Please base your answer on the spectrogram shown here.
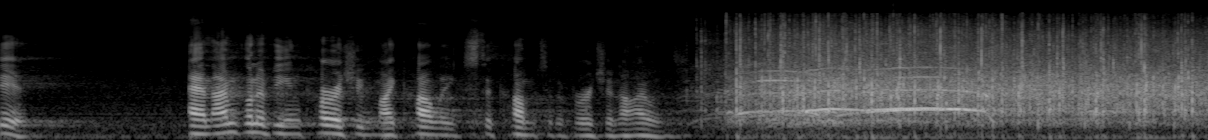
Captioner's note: audience applause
